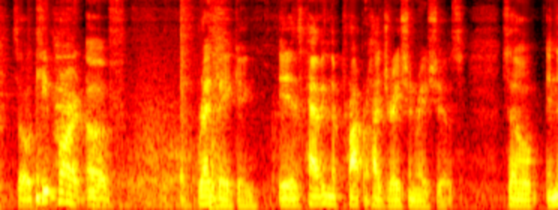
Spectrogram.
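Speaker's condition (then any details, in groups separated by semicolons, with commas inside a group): No condition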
